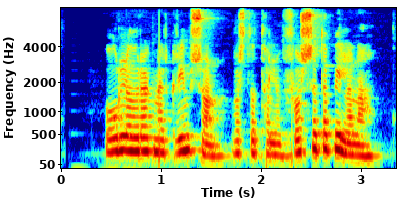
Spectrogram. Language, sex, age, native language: Icelandic, female, 20-29, Icelandic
